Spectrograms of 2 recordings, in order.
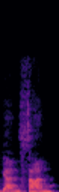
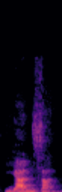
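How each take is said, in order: First: The stress is on the second syllable. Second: The stress is on the first syllable. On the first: The speaker calls it wrong. "It's not Yansan" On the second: The speaker calls it right. "The emphasis is on the the first A"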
